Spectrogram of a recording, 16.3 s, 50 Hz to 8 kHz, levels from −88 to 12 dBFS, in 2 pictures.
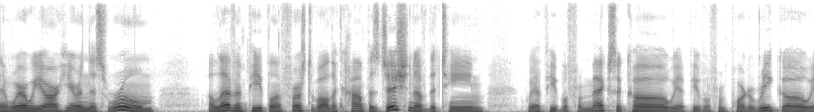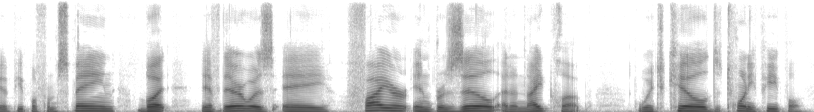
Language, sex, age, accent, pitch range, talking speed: English, male, 40-59, American, 125-155 Hz, 185 wpm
